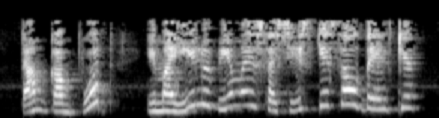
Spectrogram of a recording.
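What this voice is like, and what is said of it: Childlike voice, shouting. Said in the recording (Russian): “крикнул человек с детским акцентом”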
